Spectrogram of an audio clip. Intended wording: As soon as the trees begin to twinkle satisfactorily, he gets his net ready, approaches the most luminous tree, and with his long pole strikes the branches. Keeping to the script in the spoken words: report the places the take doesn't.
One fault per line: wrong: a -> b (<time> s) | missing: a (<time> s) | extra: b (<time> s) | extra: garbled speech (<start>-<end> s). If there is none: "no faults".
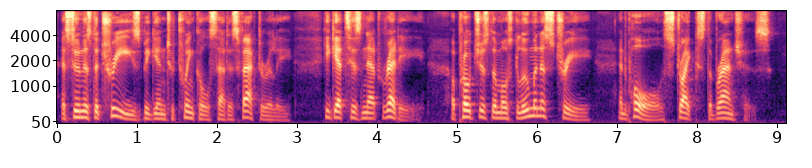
missing: with his long (7.1 s)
